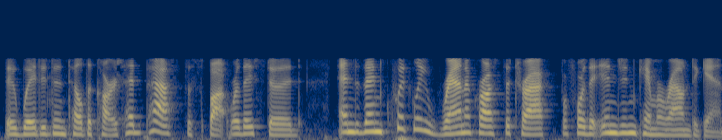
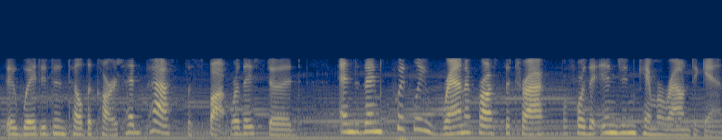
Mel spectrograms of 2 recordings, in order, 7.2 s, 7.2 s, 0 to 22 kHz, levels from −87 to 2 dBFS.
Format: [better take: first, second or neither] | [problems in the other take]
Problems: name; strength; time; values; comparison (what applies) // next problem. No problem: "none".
first | background sound (Musical instrument); 10 dB below the speech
